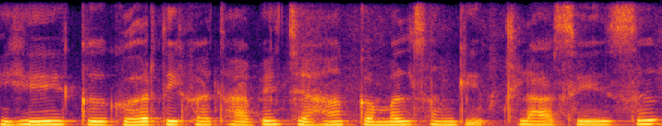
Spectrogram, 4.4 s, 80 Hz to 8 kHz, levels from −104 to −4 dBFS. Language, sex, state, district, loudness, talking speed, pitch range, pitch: Chhattisgarhi, female, Chhattisgarh, Raigarh, -16 LUFS, 135 wpm, 195-205 Hz, 200 Hz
